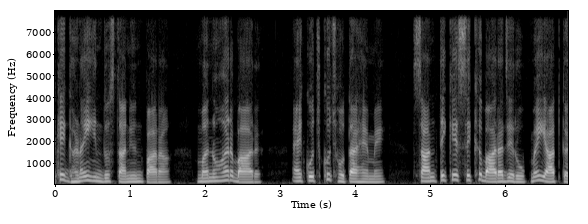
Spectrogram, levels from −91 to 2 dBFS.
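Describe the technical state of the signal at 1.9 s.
At 1.9 s the speech is intact, carried through the call path with its normal wideband ceiling of 8 kHz and no fault at that moment.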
